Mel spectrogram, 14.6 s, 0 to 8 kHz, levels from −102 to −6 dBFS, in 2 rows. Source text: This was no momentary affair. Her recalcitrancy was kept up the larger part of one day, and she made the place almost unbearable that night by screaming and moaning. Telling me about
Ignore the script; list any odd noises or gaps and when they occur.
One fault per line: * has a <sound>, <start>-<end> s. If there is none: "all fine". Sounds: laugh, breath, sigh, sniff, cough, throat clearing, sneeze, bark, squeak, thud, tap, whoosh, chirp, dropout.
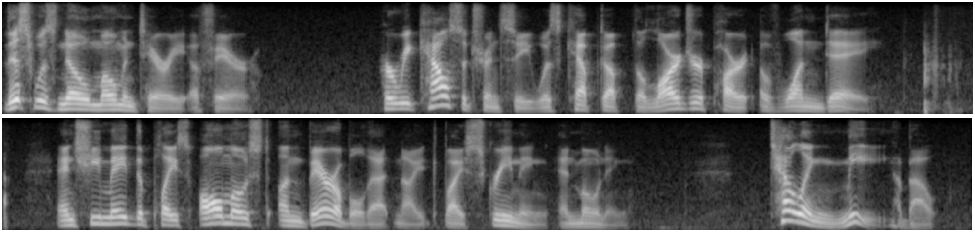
* has a sniff, 6.9-7.4 s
